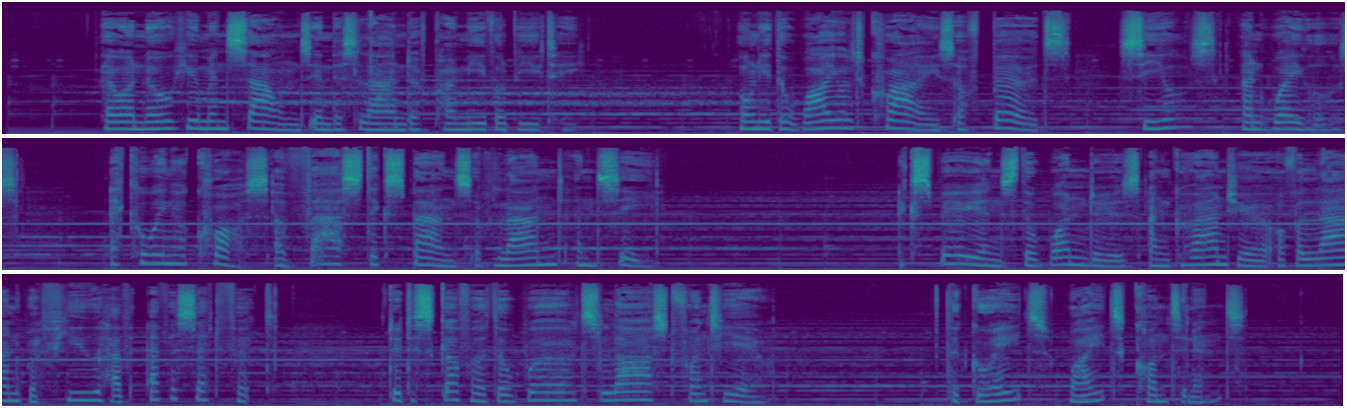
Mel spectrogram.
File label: english narration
